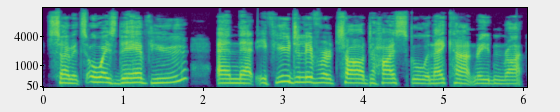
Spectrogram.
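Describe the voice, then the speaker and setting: An older woman with an Australian accent speaks emphatically, stressing her points again and again. Her voice sits at a middle pitch. It is recorded close and dry, with no room sound. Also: normal speed, no room sound. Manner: emphatic, leans on "absolutely" and "et cetera". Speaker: guest, former school principal. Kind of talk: interview conversation.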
